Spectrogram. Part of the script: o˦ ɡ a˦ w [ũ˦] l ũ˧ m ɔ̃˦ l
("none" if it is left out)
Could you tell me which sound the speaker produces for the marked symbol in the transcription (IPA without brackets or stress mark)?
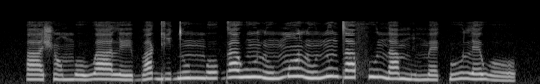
ũ˦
